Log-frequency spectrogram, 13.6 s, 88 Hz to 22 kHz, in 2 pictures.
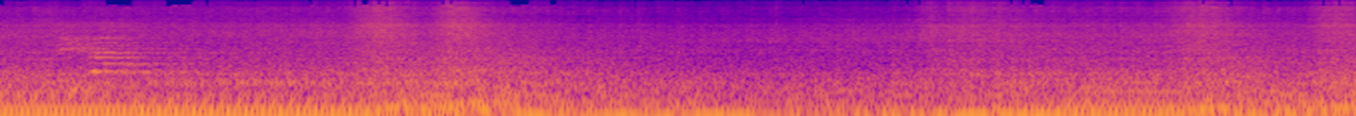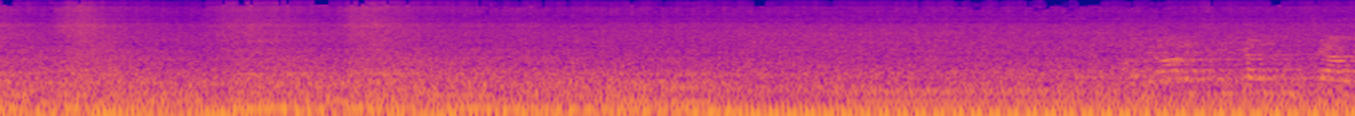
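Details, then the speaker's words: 1965 Ford Galaxie 500 with freshly rebuilt 390 FE V8, first start, no coolant, water pump leaking: uneven loping, lumpy running with a ragged exhaust puff; owner suspects a busted, leaking exhaust manifold. "I can hear a pretty rough CP over here I think it's just our busted exhaust manifold leaking terribly"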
